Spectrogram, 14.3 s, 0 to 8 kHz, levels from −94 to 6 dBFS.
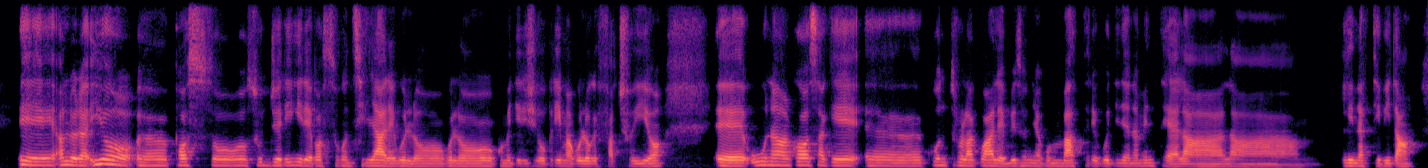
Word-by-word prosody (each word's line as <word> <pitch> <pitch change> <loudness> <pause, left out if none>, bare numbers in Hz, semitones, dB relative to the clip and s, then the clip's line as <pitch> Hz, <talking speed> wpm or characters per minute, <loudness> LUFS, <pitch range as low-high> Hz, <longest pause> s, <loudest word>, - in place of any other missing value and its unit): Ehm, 165 -4 +3
allora 165 -3 +4
io, 200 -5 +4
ehm, 145 -1 -1
posso 145 -2 0
suggerire, 150 +1 -1
posso 135 0 -5
consigliare 135 -1 +2
quello 120 -1 -1
quello, 125 0 0
come 125 0 -8
ti 125 - -8
dicevo 120 -1 -5
prima, 125 -2 -2
quello 125 0 +1
che 120 - -3
faccio 120 +1 -8
io. 125 +1 0 0.5
Ehm, 135 -2 +6
una 165 0 +1
cosa 165 -1 +2
che, 145 -1 +1
ehm, 130 -2 -3
contro 155 +1 -6
la 135 -1 +3
quale 135 -3 +3
bisogna 130 -1 -5
combattere 125 0 -1
quotidianamente 130 +1 -6
è 110 - +1
la 110 -2 +1
la 100 -5 -4
mhmm, - - -29 0.3
l'inattività. 130 -2 0
130 Hz, 145 wpm, -25 LUFS, 120-145 Hz, 0.5 s, Ehm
